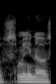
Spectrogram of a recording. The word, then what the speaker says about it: Smino: Smino spelled like Nino, but with a sm.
